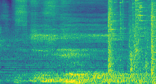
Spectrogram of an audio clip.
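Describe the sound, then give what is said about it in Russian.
Glass mirrors crack and shatter into dust. A sustained crackling, glassy wash builds and then breaks into a few sharp, bright bursts of breaking glass near the end. “Зеркала. Все, что еще остались здесь, включая и стеклянную часть половины, треснули и рассыпались пылью.”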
